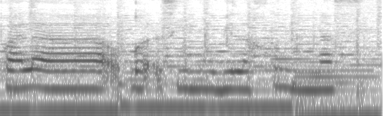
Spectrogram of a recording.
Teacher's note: Nah, pada bacaan itu terdapat hukum tajwid qalqalah sughra karena ada huruf qaf yang sukunnya itu sukun asli. Dibacanya dengan cara dipantulkan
